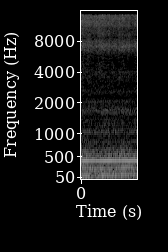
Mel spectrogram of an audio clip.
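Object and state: Nothing is struck.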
